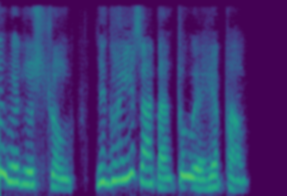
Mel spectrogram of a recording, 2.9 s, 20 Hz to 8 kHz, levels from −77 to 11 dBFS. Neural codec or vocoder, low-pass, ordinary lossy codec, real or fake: codec, 16 kHz, 1 kbps, FreqCodec, smaller model; 7.2 kHz; MP3, 48 kbps; fake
